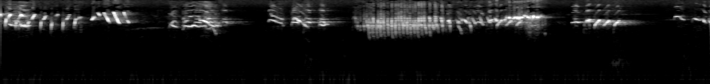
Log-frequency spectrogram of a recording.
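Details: Four female canaries calling to encourage a male canary to sing. Fast stuttering trills and dense chattering bursts come in irregular groups, with a few clear whistled notes between, bright and high-pitched.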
